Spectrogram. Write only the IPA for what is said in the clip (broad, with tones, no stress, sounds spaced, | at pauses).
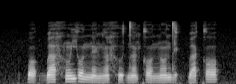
k͡p ɔ˨ ɡ͡b a˧ h ũ˦ j o˦˨ n ɛ̃˨ ɡ ã˧ h u˨ d ã˧ k ɔ˨ n ɔ̃˧ d e˨ ɡ͡b a˨˦ k ɔ˦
